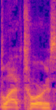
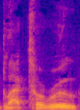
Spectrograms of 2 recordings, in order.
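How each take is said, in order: First: The name is said like the word Taurus. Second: The name is said as Toru, without Taurus. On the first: The speaker calls it wrong. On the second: The speaker calls it right.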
